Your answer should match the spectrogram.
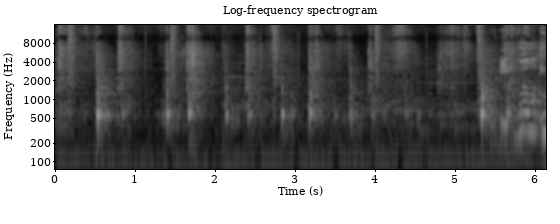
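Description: Hands mixing chocolate dough for chocolate and vanilla swirls in a bowl, giving a run of soft, irregular slaps and squelching taps, close and fairly quiet, with a low hum underneath.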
